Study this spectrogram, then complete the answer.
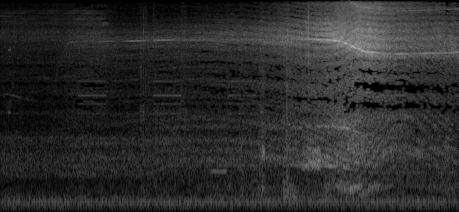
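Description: A model jet plane whines as it flies past close by, rising to a loud whoosh and then fading.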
